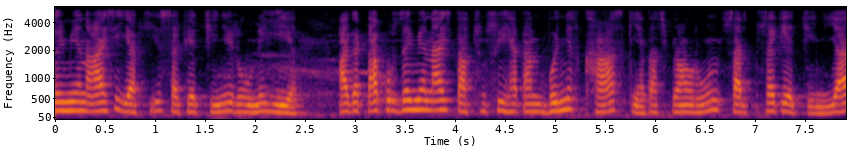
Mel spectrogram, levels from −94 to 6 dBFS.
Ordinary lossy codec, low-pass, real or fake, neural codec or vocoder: none; 5.4 kHz; real; none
